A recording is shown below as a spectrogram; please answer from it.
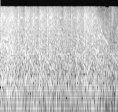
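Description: Gunfire from a Roblox game set in Southwest Florida, a dense, continuous burst of rapid shots filling the moment at steady loudness, with no talking.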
